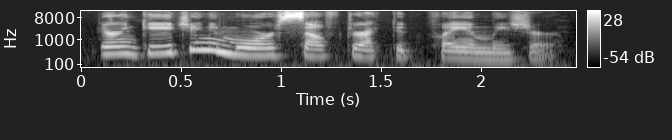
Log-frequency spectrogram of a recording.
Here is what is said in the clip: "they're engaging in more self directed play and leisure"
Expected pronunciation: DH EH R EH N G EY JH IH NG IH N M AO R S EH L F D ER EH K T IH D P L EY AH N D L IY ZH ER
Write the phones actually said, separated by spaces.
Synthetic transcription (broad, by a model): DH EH R EH N G EY JH IH NG IH N M AO R S EH L F D ER EH K T IH D P L EY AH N L IY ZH ER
